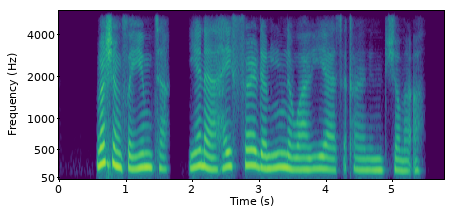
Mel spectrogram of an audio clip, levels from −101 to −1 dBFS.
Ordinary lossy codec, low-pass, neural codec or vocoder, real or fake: Opus, 64 kbps; 5.4 kHz; codec, 16 kHz, 0.5 kbps, FunCodec, trained on LibriTTS, 25 frames a second; fake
